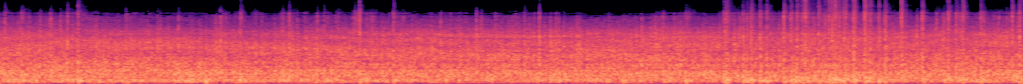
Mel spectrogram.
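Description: A stockpile of fireworks exploding en masse: a loud, continuous crackle of bangs and pops, with sharp cracks crowding in more thickly near the end.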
